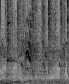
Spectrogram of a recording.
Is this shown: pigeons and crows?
yes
